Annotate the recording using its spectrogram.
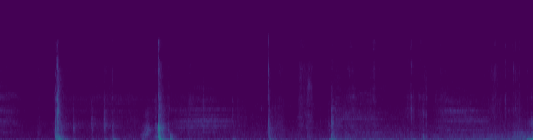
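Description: Plastic wheel-arch liner being pulled back by hand, giving a few sharp plastic clicks and snaps, the loudest about half a second and a little over a second in, with lighter ones later, over a steady low hum.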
